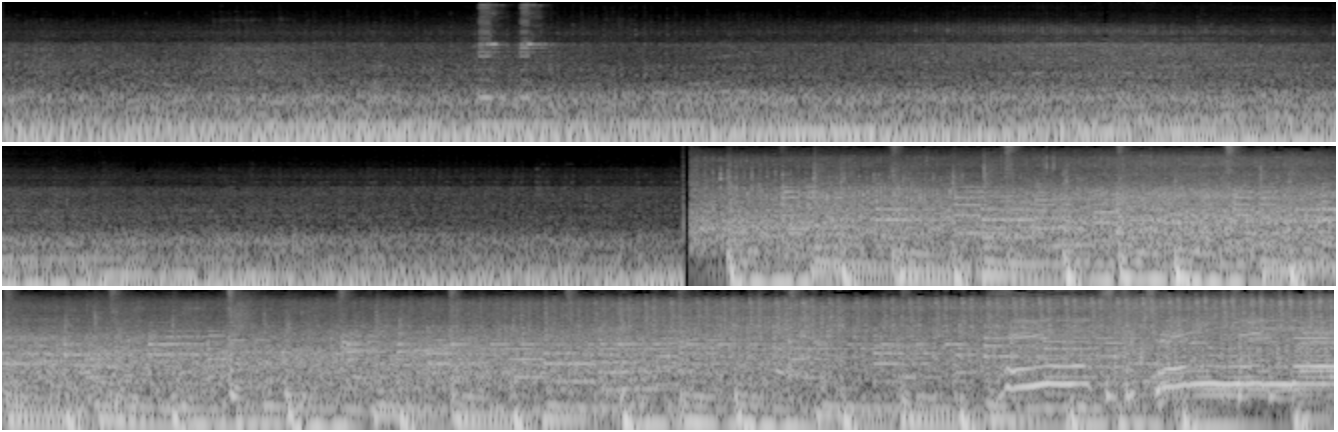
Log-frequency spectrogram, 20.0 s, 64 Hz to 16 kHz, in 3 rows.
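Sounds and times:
tractor engines rumbling: 0.0s - 20.0s
background music: 10.1s - 20.0s
short horn toots: 10.2s - 20.0s.

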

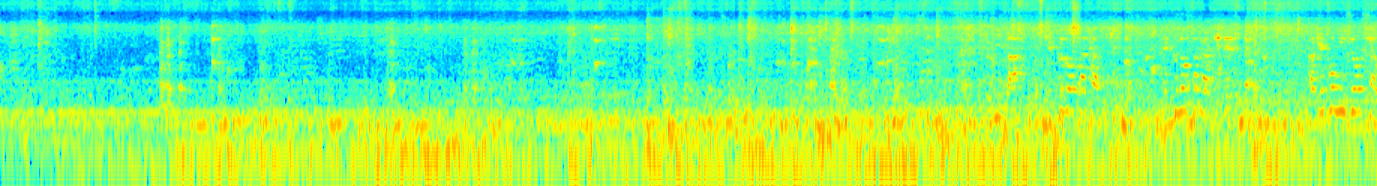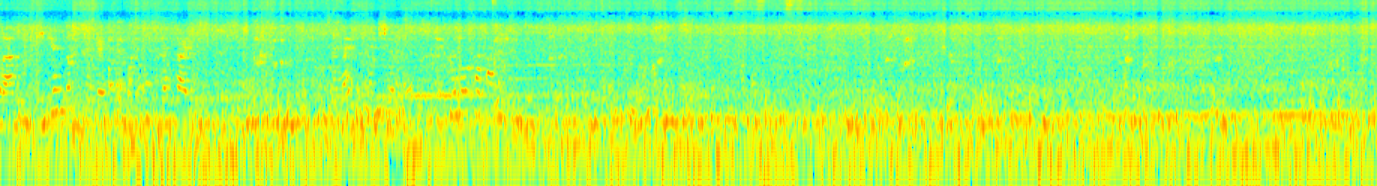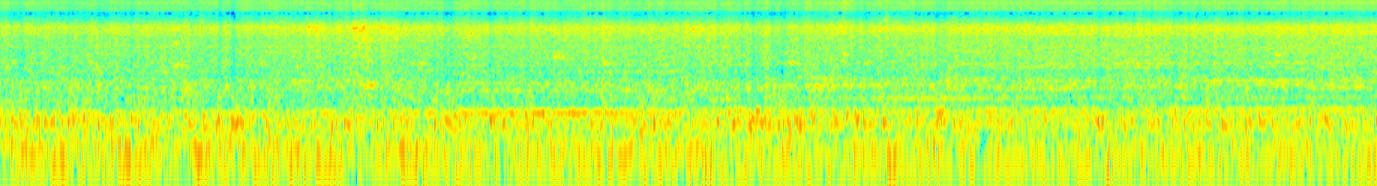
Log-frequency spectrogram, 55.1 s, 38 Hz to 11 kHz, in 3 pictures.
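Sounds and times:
train wheels clattering on rails: 0.0s - 55.0s
train traction motor drone: 18.0s - 55.0s.

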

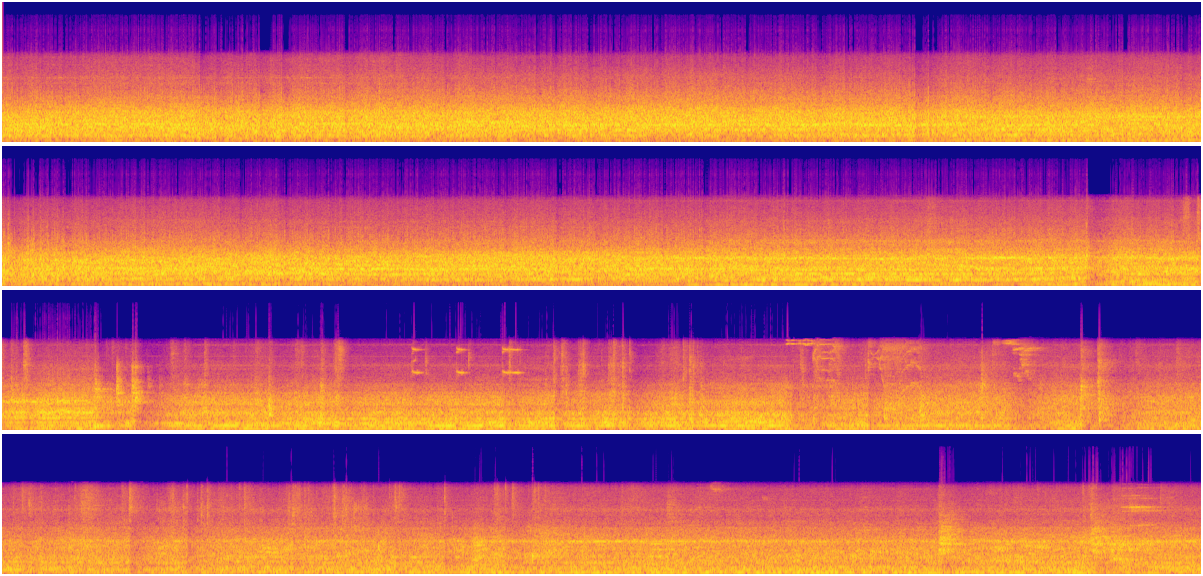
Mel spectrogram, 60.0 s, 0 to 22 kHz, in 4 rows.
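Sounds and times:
wind rushing on ship deck: 0.0s - 59.9s
machinery hum: 8.8s - 59.9s
short high beeps: 35.1s - 36.5s.

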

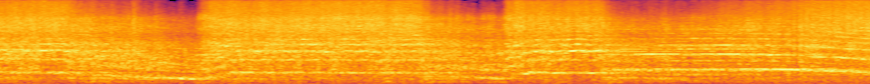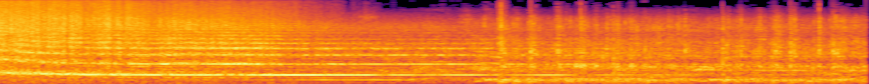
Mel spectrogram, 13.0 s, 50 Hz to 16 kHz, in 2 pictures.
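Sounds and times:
race car engine screaming past: 0.0s - 13.0s.

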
